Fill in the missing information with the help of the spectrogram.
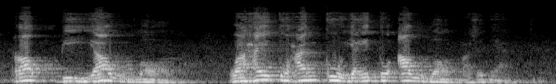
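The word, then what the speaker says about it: ربي الله: Nah, berhubung ketemu alif lam, maka dia enggak bisa dibaca rabbillah, enggak bisa. Makanya harus diberikan harakat fathah, harakat yang paling ringan. Makanya dibacanya rabbiyallah, wahai Tuhanku, yaitu Allah.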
